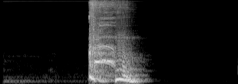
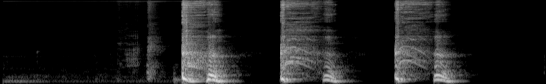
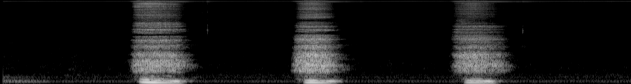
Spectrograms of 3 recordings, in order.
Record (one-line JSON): {"cough_length": "2.4 s", "cough_amplitude": 32768, "cough_signal_mean_std_ratio": 0.42, "three_cough_length": "5.5 s", "three_cough_amplitude": 32768, "three_cough_signal_mean_std_ratio": 0.39, "exhalation_length": "6.3 s", "exhalation_amplitude": 25130, "exhalation_signal_mean_std_ratio": 0.4, "survey_phase": "beta (2021-08-13 to 2022-03-07)", "age": "18-44", "gender": "Male", "wearing_mask": "No", "symptom_none": true, "symptom_onset": "9 days", "smoker_status": "Ex-smoker", "respiratory_condition_asthma": false, "respiratory_condition_other": false, "recruitment_source": "REACT", "submission_delay": "2 days", "covid_test_result": "Negative", "covid_test_method": "RT-qPCR", "influenza_a_test_result": "Unknown/Void", "influenza_b_test_result": "Unknown/Void"}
